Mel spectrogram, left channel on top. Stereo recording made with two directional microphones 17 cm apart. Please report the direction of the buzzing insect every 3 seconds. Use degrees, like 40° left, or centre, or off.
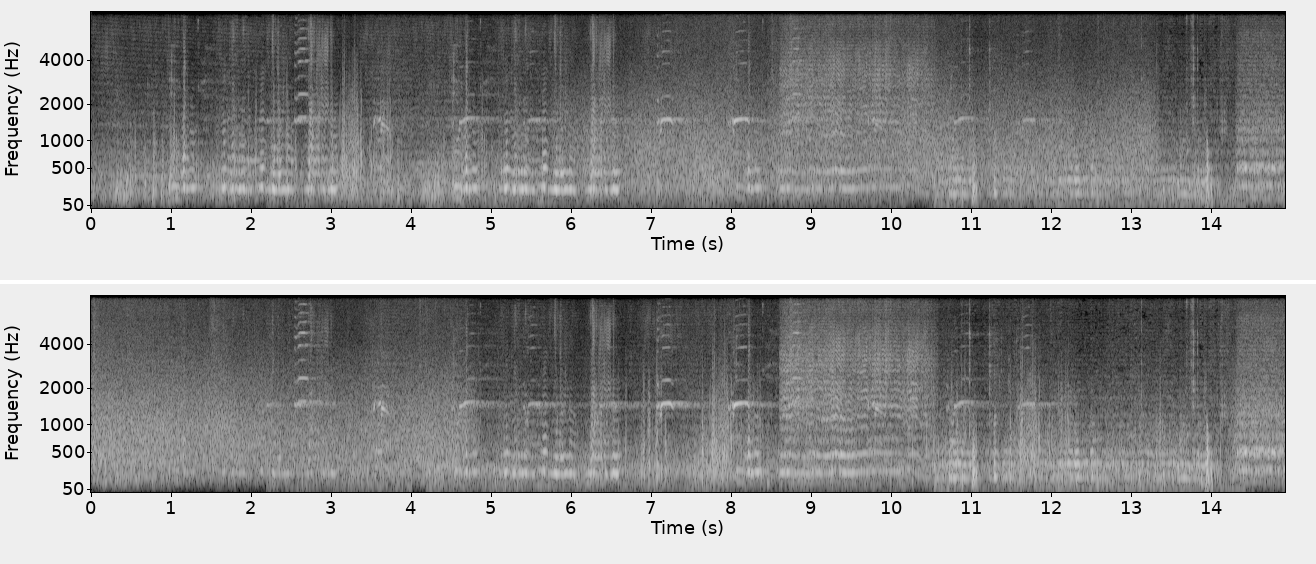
50° left, 20° left, 10° right, 20° right, 20° right.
